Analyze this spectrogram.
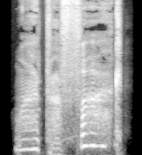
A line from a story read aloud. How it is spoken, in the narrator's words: breathed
